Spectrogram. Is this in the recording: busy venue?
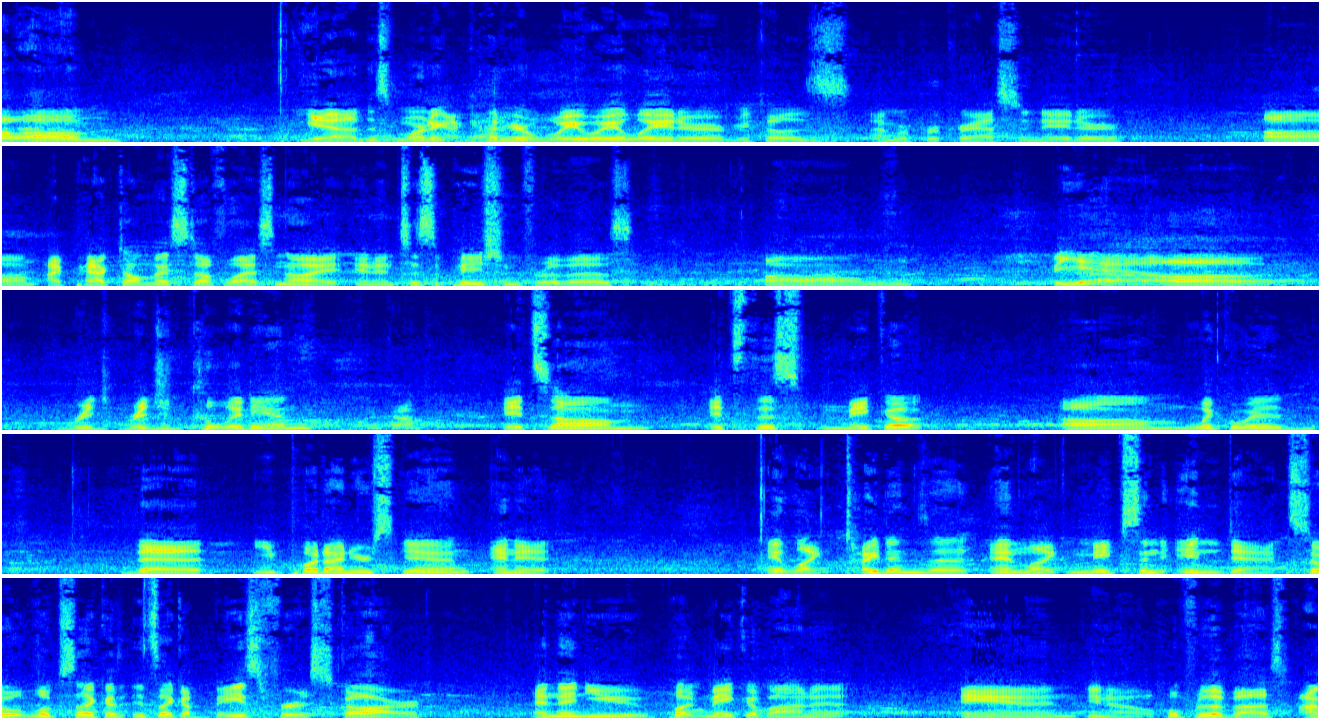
yes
